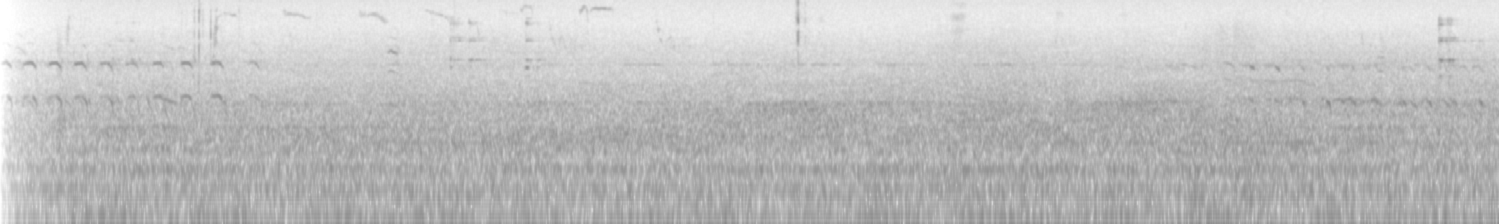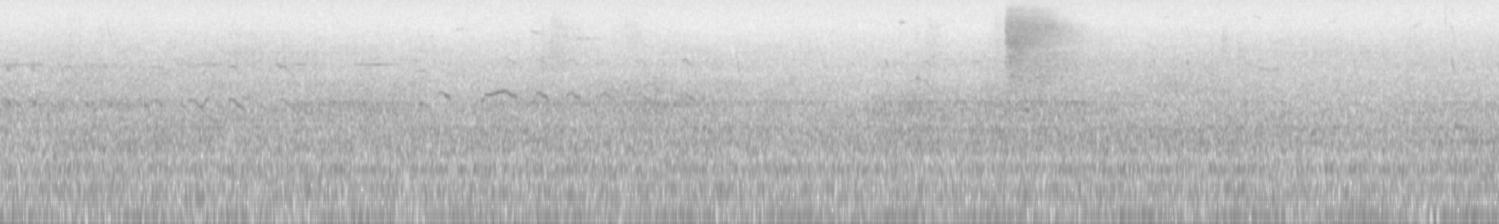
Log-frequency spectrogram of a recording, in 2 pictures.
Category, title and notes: Soundscapes > Urban
St Nazaire-Industrial Bulk Port nice bips faraway
industrie, harbour, Saint-Nazaire, crane, field-recording, port, bulk, boat, work, dock, ambiance, engine, unload, docks, industrial, bip, seagulls, ship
